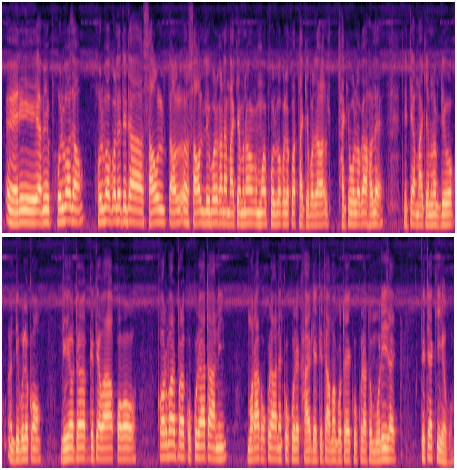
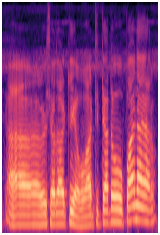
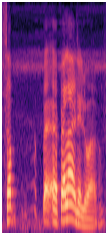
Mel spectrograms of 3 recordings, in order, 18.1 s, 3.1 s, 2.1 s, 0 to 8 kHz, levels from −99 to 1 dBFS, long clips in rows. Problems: background sounds at intervals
